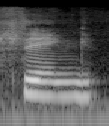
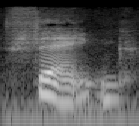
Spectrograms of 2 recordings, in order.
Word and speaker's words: Thang: Not thing, thang. Spelled with an A, not an I.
